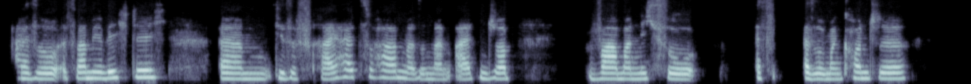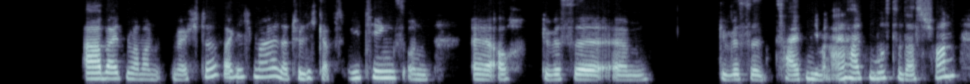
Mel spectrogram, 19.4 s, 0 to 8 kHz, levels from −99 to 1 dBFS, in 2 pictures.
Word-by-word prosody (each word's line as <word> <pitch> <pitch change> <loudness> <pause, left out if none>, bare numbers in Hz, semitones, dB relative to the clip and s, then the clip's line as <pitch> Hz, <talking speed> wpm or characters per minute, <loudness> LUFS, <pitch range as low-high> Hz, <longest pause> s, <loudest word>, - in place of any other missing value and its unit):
Also 205 -2 +2
es - - -6
war 215 0 +4
mir 220 -1 +4
wichtig, 250 +2 +3 0.5
ähm, 195 -1 +1
diese 210 -1 0
Freiheit 230 +8 -1
zu 260 -3 -7
haben 235 -2 +2
also, 190 -1 -2
in 190 - -4
meinem - - -3
alten 200 +2 0
Job 200 -1 +2 0.7
war 200 -1 +5
man 195 0 +1
nicht 200 +1 -2
so 185 -2 +1 0.6
es - - -4 0.3
also, 195 -3 +4
man 190 0 -1
konnte 215 -1 +1 1.5
arbeiten, 205 0 +4
wann 185 - -3
man 180 -1 -7
möchte, 220 - -3
sag - - +1
ich 265 +2 -4
mal. 270 +1 0
Natürlich 210 +1 -2
gab's - - -6
Meetings 235 +1 +1
und, 175 0 -6 0.4
äh, 180 -2 +2
auch 180 +1 -2 0.2
gewisse 180 -1 +2
ähm, 165 +3 -3 0.7
gewisse 175 -2 -2
Zeiten, 175 +4 0
die 185 - 0
man - - -6
einhalten 215 +2 +1
musste, 220 -1 -3
das 175 +5 -3
schon. 275 +6 +1
205 Hz, 140 wpm, -22 LUFS, 185-225 Hz, 1.5 s, war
